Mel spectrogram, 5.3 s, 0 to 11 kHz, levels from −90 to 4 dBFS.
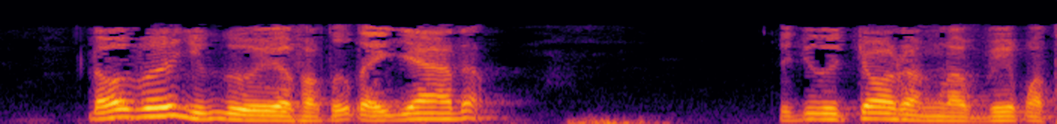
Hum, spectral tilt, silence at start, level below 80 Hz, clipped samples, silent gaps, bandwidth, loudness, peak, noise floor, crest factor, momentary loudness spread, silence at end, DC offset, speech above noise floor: none; -12.5 dB/octave; 0.45 s; -44 dBFS; under 0.1%; none; 5.6 kHz; -14 LUFS; 0 dBFS; -64 dBFS; 14 dB; 11 LU; 0 s; under 0.1%; 51 dB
